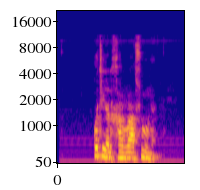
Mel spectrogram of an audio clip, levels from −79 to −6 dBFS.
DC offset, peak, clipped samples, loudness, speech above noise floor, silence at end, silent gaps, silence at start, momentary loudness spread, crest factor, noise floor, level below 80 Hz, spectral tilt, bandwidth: under 0.1%; -4 dBFS; under 0.1%; -17 LUFS; 33 dB; 0.55 s; none; 0.75 s; 8 LU; 16 dB; -48 dBFS; -44 dBFS; -7 dB/octave; 11.5 kHz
